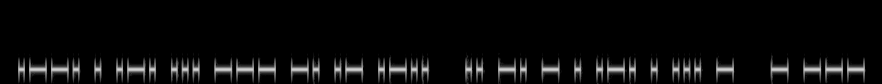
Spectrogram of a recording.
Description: Morse code, heard as a keyed tone, about 22 wpm, 700 Hz. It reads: PERSONAL INTEREST TO
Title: Sentences from Top 1000 Words - Review Part 4 - 22wpm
